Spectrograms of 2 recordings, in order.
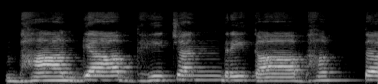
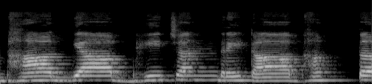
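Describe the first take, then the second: The two takes are said the same way.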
